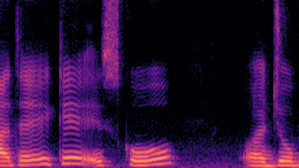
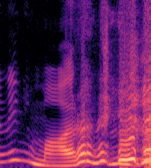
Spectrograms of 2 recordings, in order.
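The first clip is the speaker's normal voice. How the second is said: laughing protest; 7 semitones higher, 7 dB louder, faster than usual. Retold or imitated. Retold panicked reply, laughing.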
